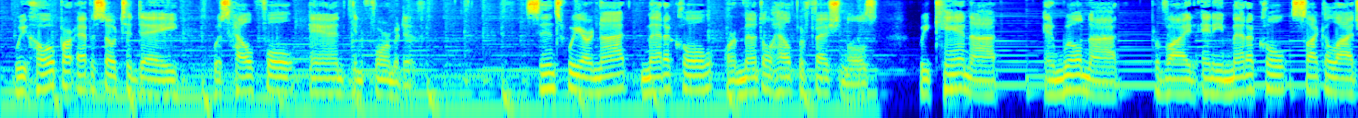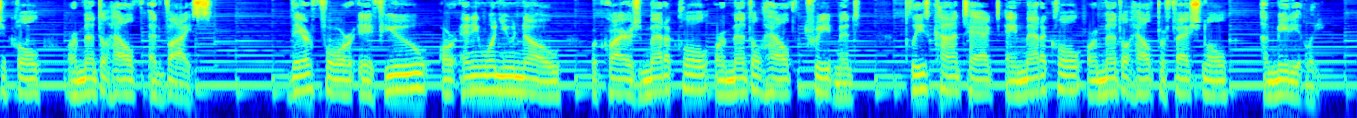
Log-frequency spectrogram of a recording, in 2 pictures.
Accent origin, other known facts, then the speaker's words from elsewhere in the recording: Buffalo, New York, United States; growing up in Buffalo, New York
